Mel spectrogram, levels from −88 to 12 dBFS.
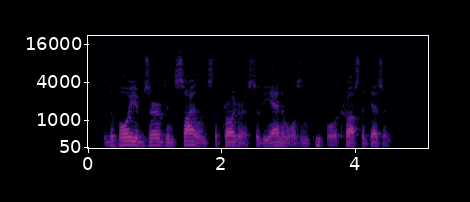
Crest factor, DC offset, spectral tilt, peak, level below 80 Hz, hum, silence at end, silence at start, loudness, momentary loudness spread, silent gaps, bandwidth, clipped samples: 16 dB; under 0.1%; -5.5 dB/octave; -34 dBFS; -90 dBFS; none; 0.6 s; 0.25 s; -49 LUFS; 12 LU; none; 13.5 kHz; under 0.1%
